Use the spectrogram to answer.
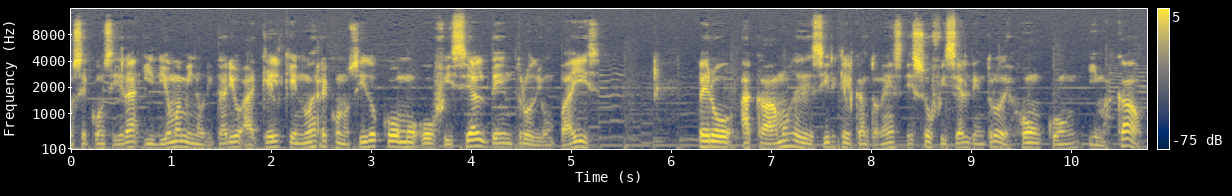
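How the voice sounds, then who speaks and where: A man teaching an online language lesson in an explanatory way, often checking in with rhetorical tag questions. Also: medium pitch. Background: faint guitar music.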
